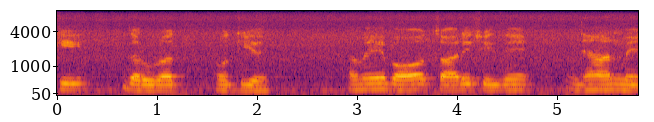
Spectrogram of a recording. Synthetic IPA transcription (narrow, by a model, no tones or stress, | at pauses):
ki | zɐɾuːɾət̪ | ɦoːt̪iɦɛː | ɦɐmẽbɔɦʊt̪saːɾit͡ʃiːzẽ | d̪ʱjaːnmẽ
